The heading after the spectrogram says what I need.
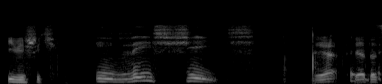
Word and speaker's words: Ivišić: Ivišić.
